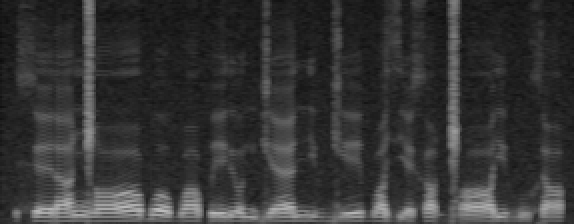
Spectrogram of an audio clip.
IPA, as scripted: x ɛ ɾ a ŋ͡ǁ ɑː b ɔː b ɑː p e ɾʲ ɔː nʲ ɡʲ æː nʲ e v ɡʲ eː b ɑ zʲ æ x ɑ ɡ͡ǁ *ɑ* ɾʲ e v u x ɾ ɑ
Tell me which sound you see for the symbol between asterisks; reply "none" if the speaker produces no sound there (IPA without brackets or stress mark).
ɑː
